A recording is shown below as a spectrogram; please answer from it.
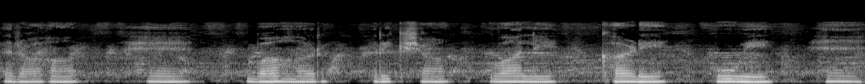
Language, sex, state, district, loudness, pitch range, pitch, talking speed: Hindi, male, Haryana, Rohtak, -18 LUFS, 125-130 Hz, 125 Hz, 55 wpm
